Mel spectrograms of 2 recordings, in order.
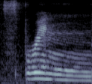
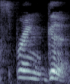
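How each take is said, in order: First: The word ends in a nasal with no G. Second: The word ends with a released hard G. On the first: The speaker calls it right. "it's spring" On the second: The speaker calls it wrong. "we don't pronounce that hard G. So it's not spring g"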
